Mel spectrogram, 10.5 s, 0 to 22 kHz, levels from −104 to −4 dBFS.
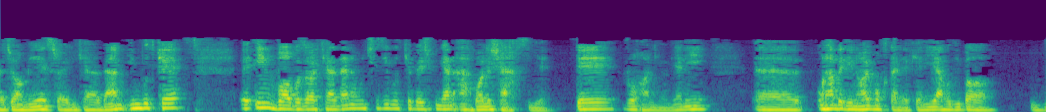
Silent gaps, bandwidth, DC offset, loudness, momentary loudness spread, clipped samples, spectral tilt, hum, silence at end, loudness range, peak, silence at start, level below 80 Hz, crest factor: none; 5.4 kHz; under 0.1%; -16 LUFS; 9 LU; under 0.1%; -9 dB/octave; none; 0 s; 3 LU; -2 dBFS; 0 s; -32 dBFS; 14 dB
